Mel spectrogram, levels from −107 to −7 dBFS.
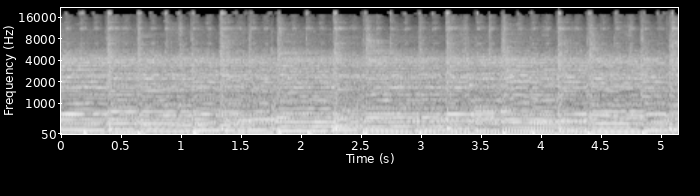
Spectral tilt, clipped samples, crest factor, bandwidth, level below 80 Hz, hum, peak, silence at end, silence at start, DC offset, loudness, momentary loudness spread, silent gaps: -4 dB/octave; under 0.1%; 14 dB; over 20 kHz; -26 dBFS; none; -2 dBFS; 0 s; 0 s; under 0.1%; -15 LUFS; 1 LU; none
